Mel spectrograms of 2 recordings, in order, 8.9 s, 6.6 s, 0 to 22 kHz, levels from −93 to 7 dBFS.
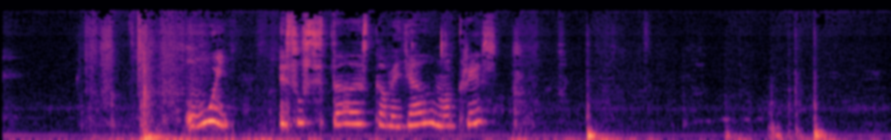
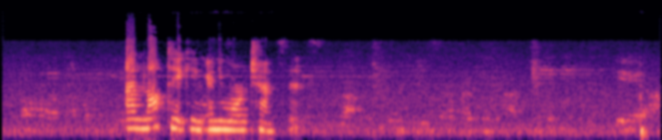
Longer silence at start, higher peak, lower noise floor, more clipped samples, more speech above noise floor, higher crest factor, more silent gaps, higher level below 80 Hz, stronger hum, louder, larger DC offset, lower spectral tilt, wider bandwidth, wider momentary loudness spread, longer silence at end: first, 0.85 s vs 0.2 s; second, -8 dBFS vs 0 dBFS; first, -58 dBFS vs -37 dBFS; neither; first, 33 dB vs 26 dB; about the same, 20 dB vs 16 dB; neither; first, -38 dBFS vs -54 dBFS; neither; second, -26 LUFS vs -12 LUFS; neither; about the same, -4.5 dB/octave vs -5.5 dB/octave; first, 17 kHz vs 8.4 kHz; second, 22 LU vs 26 LU; first, 0.55 s vs 0 s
